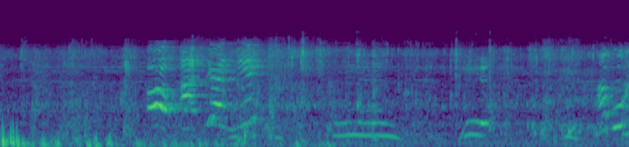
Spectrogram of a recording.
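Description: Water splashing in a swimming pool, loudest right at the start, with children's high voices calling out over it.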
